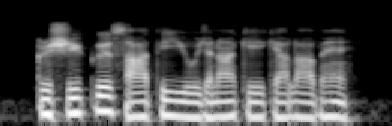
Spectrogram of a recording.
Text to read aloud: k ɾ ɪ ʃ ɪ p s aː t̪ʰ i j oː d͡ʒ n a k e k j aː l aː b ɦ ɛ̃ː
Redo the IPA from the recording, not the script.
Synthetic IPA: k ɾ ɪ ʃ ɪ k s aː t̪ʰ i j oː d͡ʒ n a k e k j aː l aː b ɦ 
